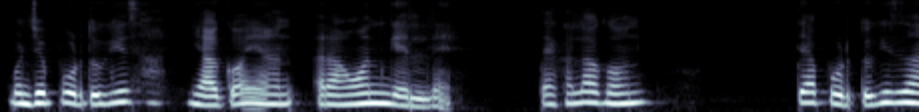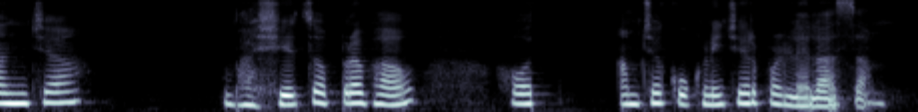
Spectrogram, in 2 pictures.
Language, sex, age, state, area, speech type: Goan Konkani, female, 30-45, Goa, rural, spontaneous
